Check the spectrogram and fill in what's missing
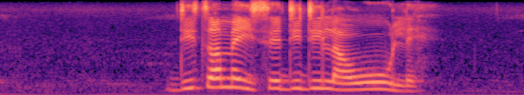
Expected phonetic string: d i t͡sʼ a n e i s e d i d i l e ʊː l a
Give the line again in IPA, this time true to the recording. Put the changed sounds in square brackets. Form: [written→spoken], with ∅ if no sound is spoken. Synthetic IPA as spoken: d i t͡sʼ a [n→m] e i s e d i d i l [e→a] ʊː l [a→ɛ]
